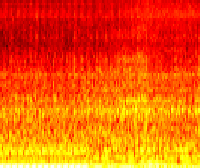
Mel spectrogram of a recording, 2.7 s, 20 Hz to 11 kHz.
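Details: 1.6L turbo diesel Mk1 Rabbit, recorded inside the cab with mic on chest while raising idle via fuel pump screw for winter: steady, even low drone, idle settles slightly lower partway, smooth, no knocks; normal raised idle.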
